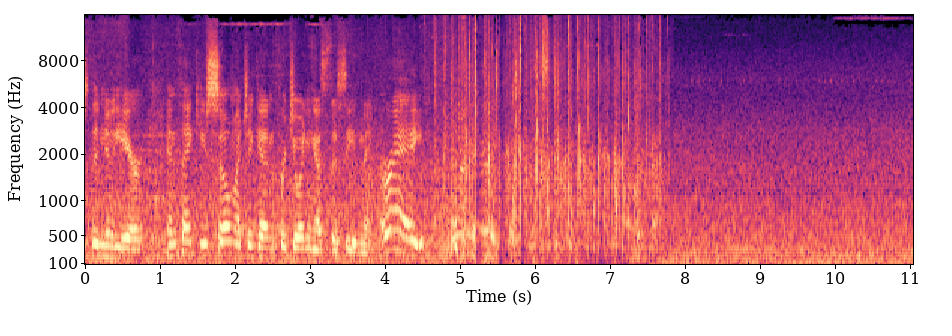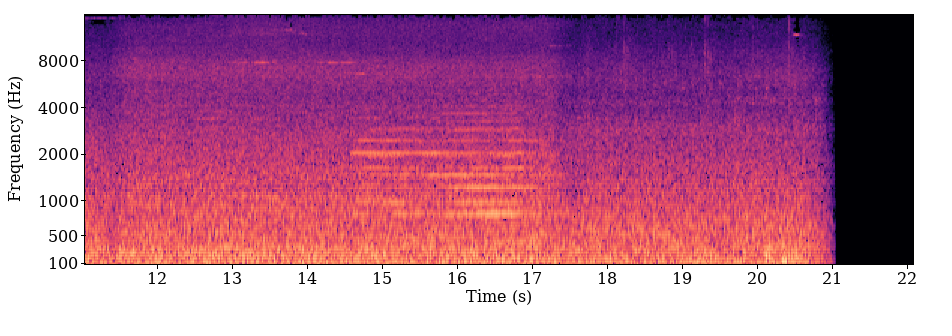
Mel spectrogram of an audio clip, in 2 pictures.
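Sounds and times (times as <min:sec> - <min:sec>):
city traffic rumble: 0:00.0 - 0:21.1
chord of high steady tones: 0:10.9 - 0:17.6.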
